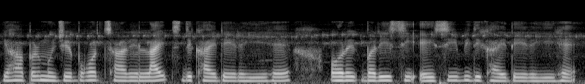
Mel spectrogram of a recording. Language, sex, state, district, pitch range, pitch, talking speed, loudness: Hindi, female, Arunachal Pradesh, Longding, 170-185 Hz, 180 Hz, 205 wpm, -19 LUFS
